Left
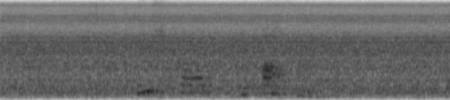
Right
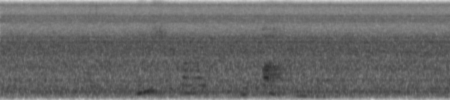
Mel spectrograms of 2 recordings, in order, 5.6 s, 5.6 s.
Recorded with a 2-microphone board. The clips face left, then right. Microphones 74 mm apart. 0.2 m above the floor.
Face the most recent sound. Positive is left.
turn(degrees=15)  # may be behind; listen again after turning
